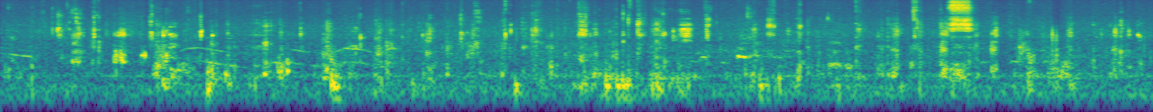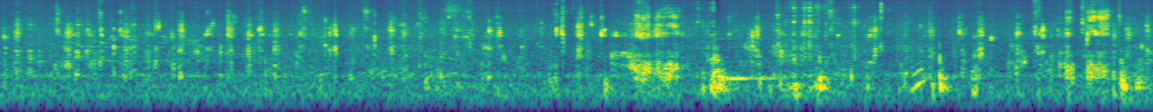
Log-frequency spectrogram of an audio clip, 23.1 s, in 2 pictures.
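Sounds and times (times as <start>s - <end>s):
people crunching and chewing: 0.0s - 23.0s
chopsticks tapping metal bowls: 18.6s - 20.0s.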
